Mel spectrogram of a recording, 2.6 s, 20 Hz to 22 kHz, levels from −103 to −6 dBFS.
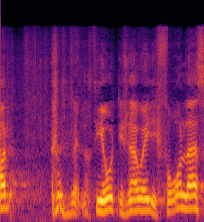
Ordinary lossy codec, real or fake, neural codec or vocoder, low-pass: AAC, 48 kbps; fake; autoencoder, 48 kHz, 32 numbers a frame, DAC-VAE, trained on Japanese speech; 14.4 kHz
